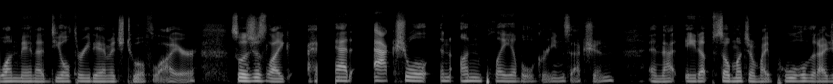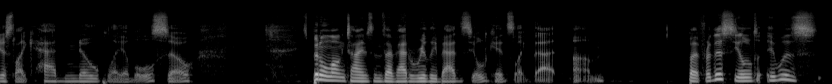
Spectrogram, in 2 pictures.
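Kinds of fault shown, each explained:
Playback stall: Right after "it's just like I", the speech cuts to silence at 3.17 s for about 0.19 s, then resumes. The player likely ran short of data or its thread was blocked, so output halted until it recovered.
Catch-up at higher speed: From 3.36 s to 5.23 s, up to "green section and that", the speech runs 1.1 times fast. Pitch rises about a semitone and a half. The player resamples its backlog to regain lost time, then returns to normal.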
